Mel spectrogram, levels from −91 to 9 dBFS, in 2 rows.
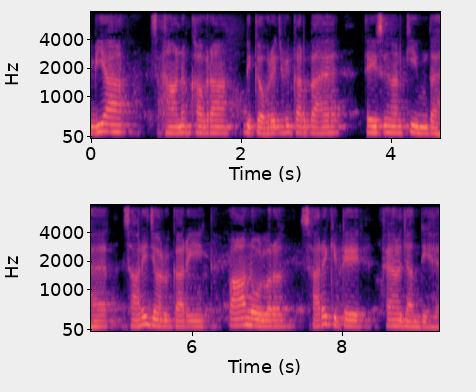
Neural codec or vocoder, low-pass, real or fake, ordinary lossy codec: codec, 24 kHz, 0.9 kbps, WavTokenizer, medium speech release version 1; 7.2 kHz; fake; none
